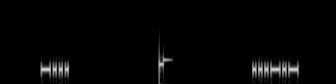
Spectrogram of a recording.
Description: Morse code, heard as a keyed tone, about 40 wpm, 700 Hz. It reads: B <SK>
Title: Single Character (Letter:Number:Punctuation:Prosign) Alt 40wpm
